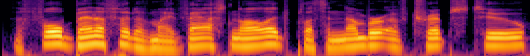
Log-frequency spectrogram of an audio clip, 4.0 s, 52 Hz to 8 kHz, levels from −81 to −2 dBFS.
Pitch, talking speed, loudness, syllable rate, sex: 130 Hz, 195 wpm, -17 LUFS, 4.8 syllables/s, male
